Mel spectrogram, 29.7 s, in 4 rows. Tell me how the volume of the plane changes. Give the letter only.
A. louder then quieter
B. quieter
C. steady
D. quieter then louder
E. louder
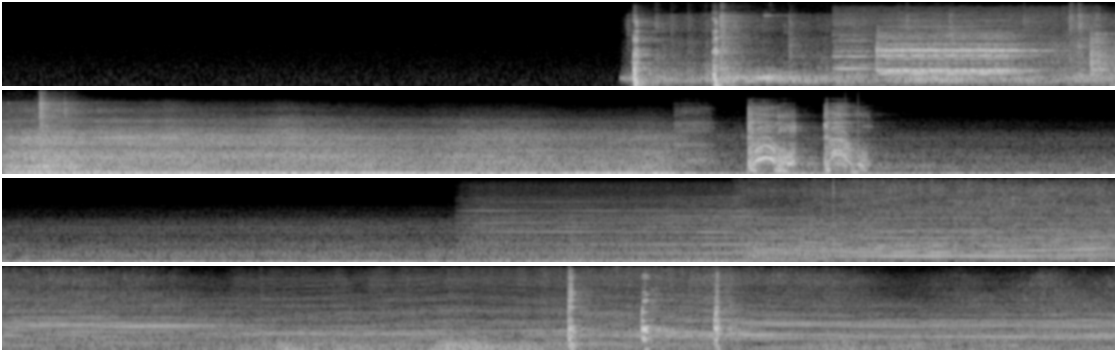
D.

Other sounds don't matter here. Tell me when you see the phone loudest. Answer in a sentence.
The loudest moment of the phone is at 6 seconds.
